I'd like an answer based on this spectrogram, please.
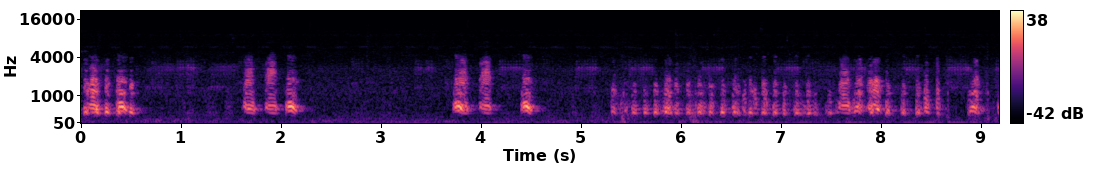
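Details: Frog calls used as a decoy for night frog trapping with a bát quái trap: short bursts of rapid, pulsed, throaty croaks in clusters of two or three, then a longer run of quick rattling pulses near the end.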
